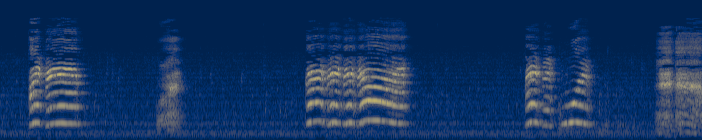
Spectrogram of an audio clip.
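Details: African grey parrot chattering indoors; several bursts of whistled, harmonic calls with bending pitch, each lasting about half a second to a second and a half, mixed with short noisy squawks and quiet pauses between.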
